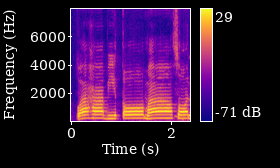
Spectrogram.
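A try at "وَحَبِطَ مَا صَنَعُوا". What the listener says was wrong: To-nya berapa harokat bunda? Masih kepanjangan ya. Tebal. To-nya tebalkan. Oke, panjang pendek dulu perhatikan.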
